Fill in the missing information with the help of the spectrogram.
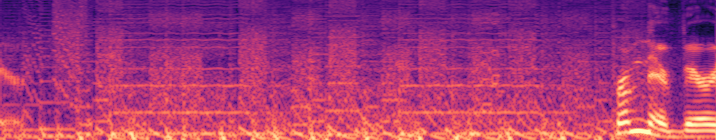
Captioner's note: game audio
